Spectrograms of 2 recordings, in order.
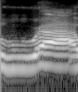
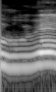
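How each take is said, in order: First: The cheer has a German-style pronunciation. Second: The cheer has an English-style pronunciation. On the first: "the Germans, ... They say hurrah" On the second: "they don't say hooray"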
